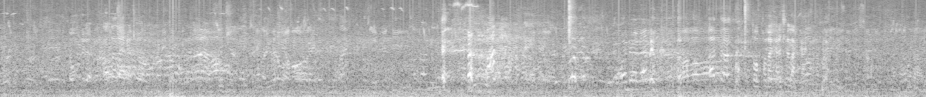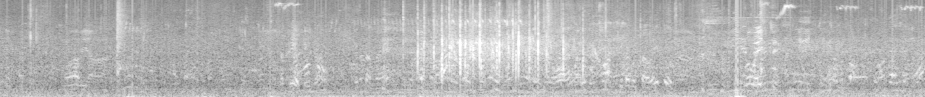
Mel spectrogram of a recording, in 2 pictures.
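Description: Young men chatter and call out to each other outdoors.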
